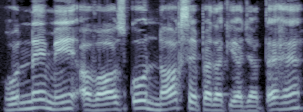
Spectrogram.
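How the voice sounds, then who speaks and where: Patient tajweed teacher, dry close sound. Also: male voice, on the high side, darkish tone, dry recording. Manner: patient, repeats each letter slowly for practice. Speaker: Quran recitation teacher. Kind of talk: tajweed lesson.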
